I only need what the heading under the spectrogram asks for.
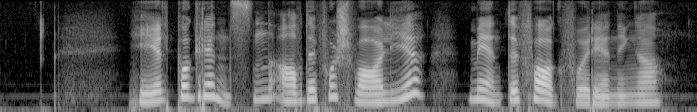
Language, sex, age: Norwegian, female, 53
